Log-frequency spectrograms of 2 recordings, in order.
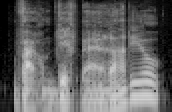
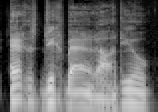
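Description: First: Low start, "radio" lifting into a question; puzzled question. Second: Said in the usual way. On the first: Acted. Querying the cat's odd request, puzzled. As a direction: ask it puzzled, voice rising on "radio".

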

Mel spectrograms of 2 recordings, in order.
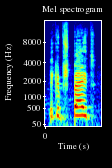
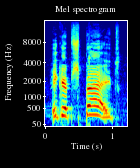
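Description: First: High little voice, quickly called; quick child's apology. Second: High, loud, drawn-out little voice; child's apology. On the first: Biting child apologising after a bite, high and quick. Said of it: "riep hij snel". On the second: Biting child apologising to the aunt, high and slow. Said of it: "knikte Spijterbijt". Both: A narrator's reading.

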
